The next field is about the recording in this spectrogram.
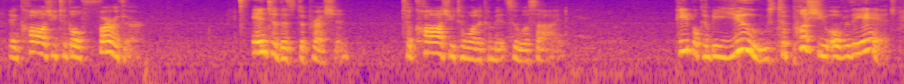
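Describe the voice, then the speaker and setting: Emphatic woman preacher, slightly low voice. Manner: earnest, emphatic, repeats phrases for stress. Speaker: religious teacher. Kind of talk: spiritual teaching, sermon-like monologue.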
